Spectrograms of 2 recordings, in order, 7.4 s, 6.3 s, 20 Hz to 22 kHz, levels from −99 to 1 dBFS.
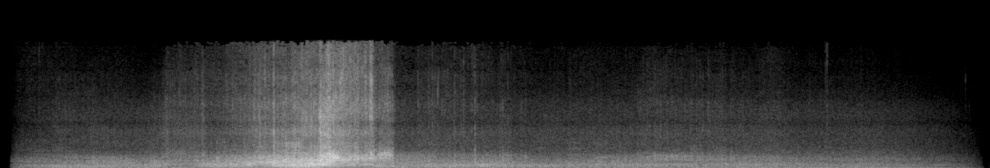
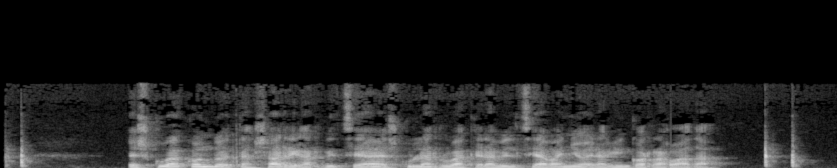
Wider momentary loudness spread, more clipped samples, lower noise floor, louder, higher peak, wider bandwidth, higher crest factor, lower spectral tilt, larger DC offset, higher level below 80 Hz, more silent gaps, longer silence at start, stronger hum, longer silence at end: first, 27 LU vs 9 LU; neither; second, -55 dBFS vs -63 dBFS; about the same, -23 LUFS vs -23 LUFS; about the same, -4 dBFS vs -4 dBFS; first, 17 kHz vs 11.5 kHz; first, 26 dB vs 18 dB; second, -2.5 dB/octave vs -6.5 dB/octave; neither; about the same, -56 dBFS vs -52 dBFS; neither; first, 0.2 s vs 0.05 s; neither; first, 0.6 s vs 0.25 s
